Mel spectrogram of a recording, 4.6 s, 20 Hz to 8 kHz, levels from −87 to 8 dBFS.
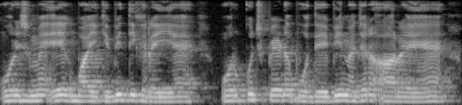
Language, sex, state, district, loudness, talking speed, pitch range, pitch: Hindi, male, Uttar Pradesh, Shamli, -14 LUFS, 220 wpm, 130-150 Hz, 145 Hz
